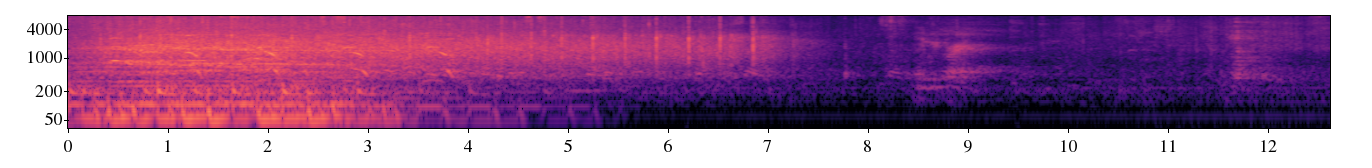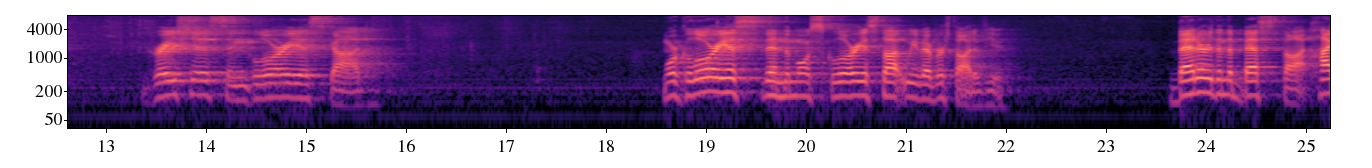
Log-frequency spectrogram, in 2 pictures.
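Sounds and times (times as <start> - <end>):
people cheering: 0.0 - 7.3
church congregation applauding a guest speaker: 0.0 - 7.7
speech: 13.6 - 15.7, 18.6 - 22.0, 23.6 - 25.2.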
